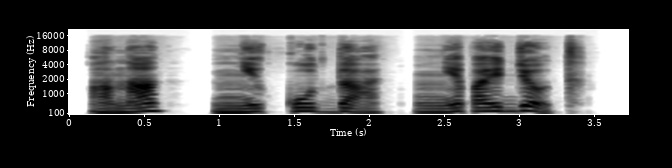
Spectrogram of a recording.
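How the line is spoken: Through clenched teeth. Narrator (Russian): Процедил Кощей сквозь стиснутые зубы

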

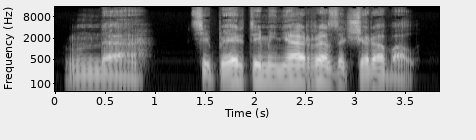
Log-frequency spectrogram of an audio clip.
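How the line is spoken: Drawling. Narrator (Russian): протянул куколка

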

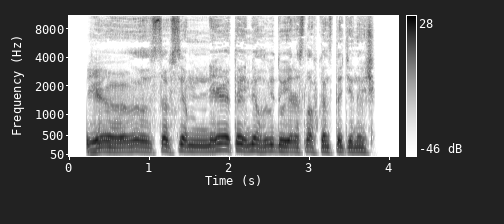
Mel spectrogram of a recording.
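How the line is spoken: Embarrassed hoarse wheeze. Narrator (Russian): просипел багровый до корней волос Прохор

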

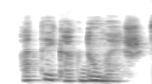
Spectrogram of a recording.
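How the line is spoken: Quiet question. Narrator (Russian): тихо спросила

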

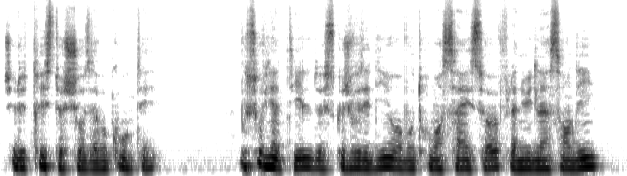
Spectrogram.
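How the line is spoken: Eager exclamation. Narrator (French): s'écria Feub avec empressement

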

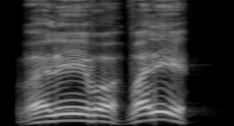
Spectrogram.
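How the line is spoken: Shout. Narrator (Russian): крикнул Торгерсон

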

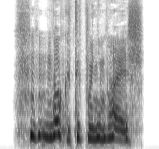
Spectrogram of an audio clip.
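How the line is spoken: Laughing. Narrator (Russian): засмеялась я

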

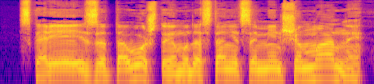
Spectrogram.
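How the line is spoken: Laughing. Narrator (Russian): хохотнул я

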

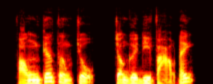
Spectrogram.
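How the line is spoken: Angry. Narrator (Vietnamese): hộ vệ kia tức giận nói

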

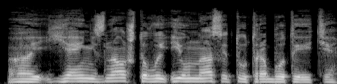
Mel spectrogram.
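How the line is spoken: Confused mumble. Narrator (Russian): растерянно пробормотал Алекс

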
